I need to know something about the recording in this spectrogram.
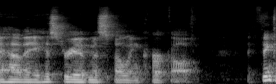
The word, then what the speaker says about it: Kirchhoff: could be wrong anyway I do know that it's pronounced like this like Kirk and then off at least that's how I've always learned it so please if I'm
